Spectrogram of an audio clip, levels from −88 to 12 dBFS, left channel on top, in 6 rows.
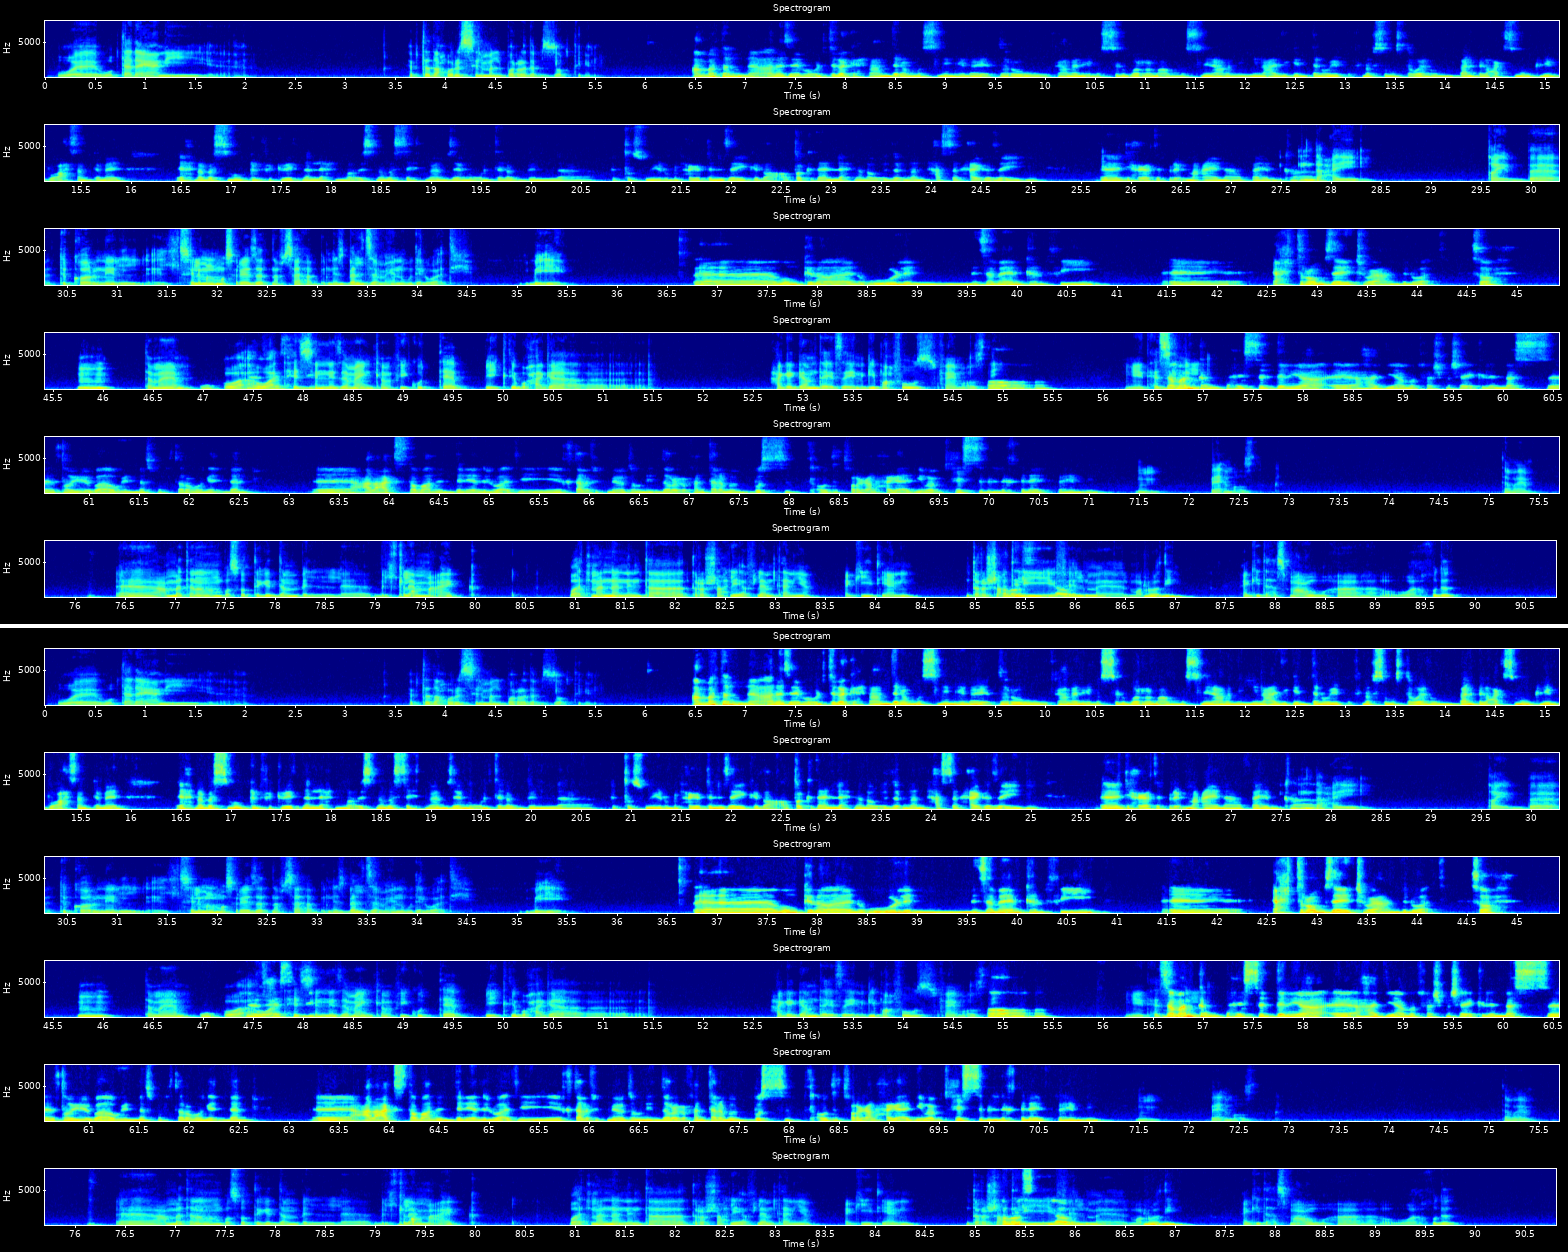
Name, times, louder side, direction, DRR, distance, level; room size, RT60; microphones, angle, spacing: voice 1, 0.1-2.0 3.6-5.5 25.7-25.9 27.7-28.4 29.6-34.5 35.1-35.5 45.7-46.1 46.4-46.9 47.2-51.4 52.7-55.0 56.2-57.0 71.5-71.7 72.2-72.6 75.1-75.5 76.4-79.8 80.9-83.4 83.7-84.4 84.9-87.0 87.7-89.8, left 2 dB, 30° left, 0.5 m, -32 dB
voice 2, 6.5-15.9 16.4-25.1 25.7-28.0 36.8-40.8 41.4-42.2 42.6-44.2 44.5-44.9 47.0-47.1 47.4-48.1 54.8-55.5 56.6-62.6 63.2-71.1 76.1-76.2 79.4-79.5 85.3-86.0 86.7-87.1, right 4 dB, 55° right, 0.4 m, -26 dB
4.4 x 4.4 x 5.1 m
head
